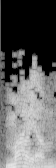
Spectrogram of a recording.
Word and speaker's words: Mayim: Mayim.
